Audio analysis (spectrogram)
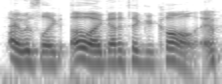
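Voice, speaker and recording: A man's voice: high voice, fairly even intonation, brisk. A young man co-hosting a podcast, chatting casually with many fillers and restarts, often laughing. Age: young adult. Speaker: podcast co-host. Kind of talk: casual chat.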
